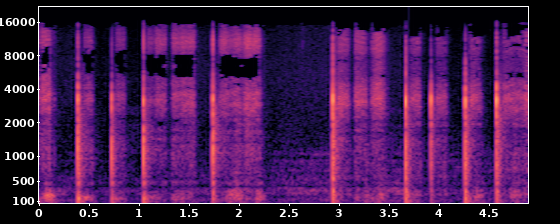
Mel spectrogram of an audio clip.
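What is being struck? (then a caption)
White chalk on a flat chalkboard. Fingertips hold a piece of white chalk and write equations on a large, flat black chalkboard. Nine sharp, bright taps ring out as the chalk strikes the board, separated by dry, scratchy strokes across its surface. A short quiet pause falls in the middle of the writing.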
